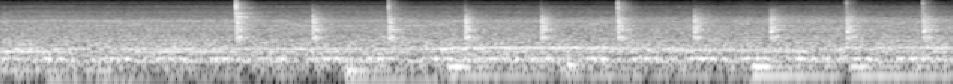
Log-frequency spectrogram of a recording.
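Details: Laser tattoo removal session on skin numbed beforehand, with cooling air applied; the treated area was slightly raised and swollen afterwards: sharp evenly spaced clicks about two per second over room hum; laser tattoo removal device firing.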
